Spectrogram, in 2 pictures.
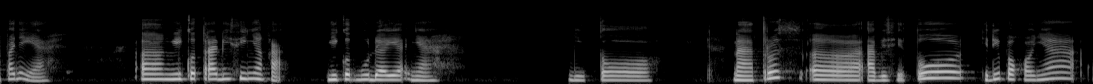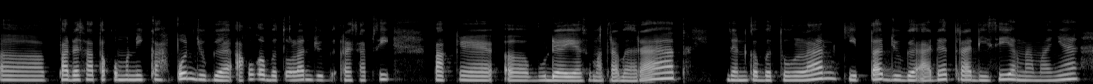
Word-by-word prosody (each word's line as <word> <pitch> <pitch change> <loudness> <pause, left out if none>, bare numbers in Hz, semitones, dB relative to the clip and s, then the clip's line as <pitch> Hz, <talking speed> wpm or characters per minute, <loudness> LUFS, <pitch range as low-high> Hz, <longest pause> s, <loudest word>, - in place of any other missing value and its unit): apanya 245 +3 -3
ya, 165 - -5 1.0
eee, 245 0 +5
ngikut 245 +2 +3
tradisinya, 250 +2 +2
Kak, - - -1 0.4
ngikut 220 +2 +4
budayanya. 210 -2 +3 1.4
Gitu. 195 0 -1 1.2
Nah 200 -1 +5
terus, 305 +4 +1
eee, 210 -2 +4
abis 195 0 0
itu, 200 - -1 0.6
jadi 220 +3 0
pokoknya, 235 +4 -1 0.2
eee, 205 -1 -1 0.2
pada 215 -1 +3
saat 215 0 -1
aku 210 0 -3
menikah 215 +1 -1
pun 265 +1 +4
juga, 200 -4 +1
aku 230 +6 -4
kebetulan 200 +1 -1
jug 200 -2 -5
resepsi 200 +3 -5 0.4
pake, 200 -2 -1
eee, 185 -1 0
budaya 180 -1 +2
Sumatera 180 -1 -4
Barat. 250 +11 +1 0.5
Dan 200 -2 -1
kebetulan 195 +7 0
kita 205 +2 0
juga 200 -2 0
ada 220 +1 +1
tradisi 205 0 -1
yang 215 -4 0
namanya, 190 +6 -2
205 Hz, 110 wpm, -24 LUFS, 195-230 Hz, 1.4 s, eee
